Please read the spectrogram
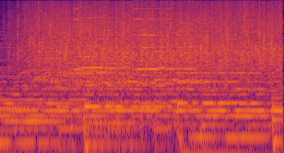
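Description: A slow, tender song plays while a studio audience breaks into applause right at the start, the clapping continuing over the music.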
